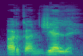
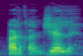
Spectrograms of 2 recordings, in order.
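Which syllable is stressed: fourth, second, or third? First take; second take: third; third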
